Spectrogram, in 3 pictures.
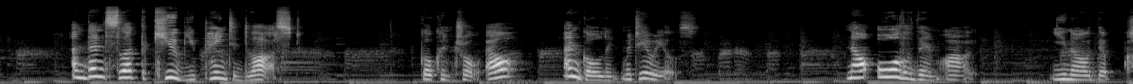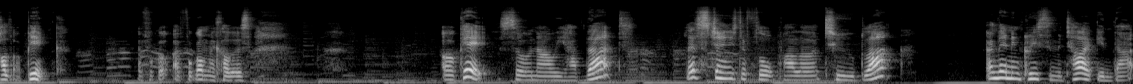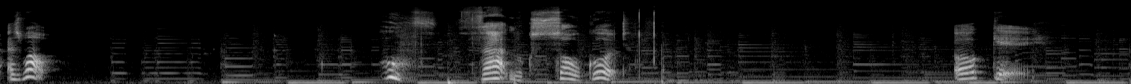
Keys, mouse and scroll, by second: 2.5 shift+click, 5.0 ctrl+l, 9.1-9.7 middle drag, 9.7 click, 10.2-10.9 middle drag, 10.9 space, 11.9-12.7 middle drag, 12.7 click, 13.7 click, 15.4 click, 17.1 click, 19.8-20.8 scroll down 5, 21.2 click, 22.0 scroll down 1, 22.1-24.5 middle drag, 24.5-25.0 scroll up 2, 25.0-26.5 middle drag, 26.5 click, 27.0-28.6 middle drag, 28.6 shift+Left.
